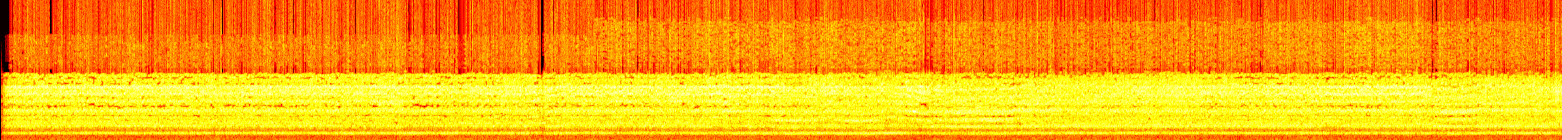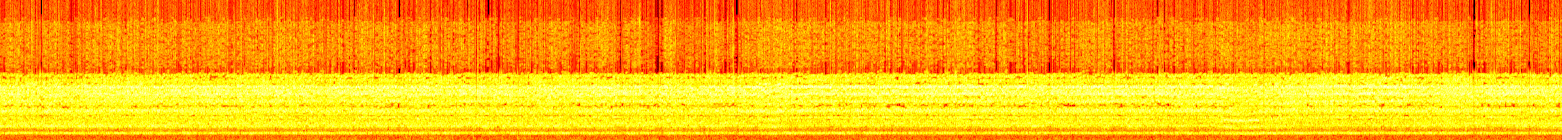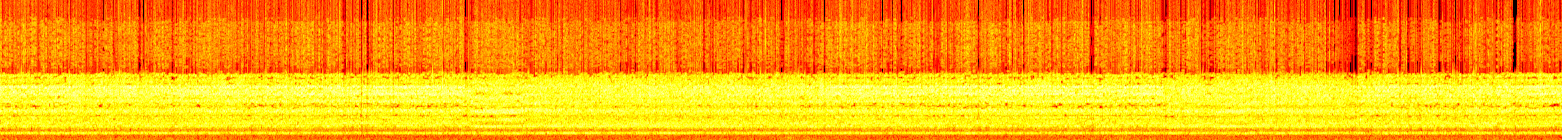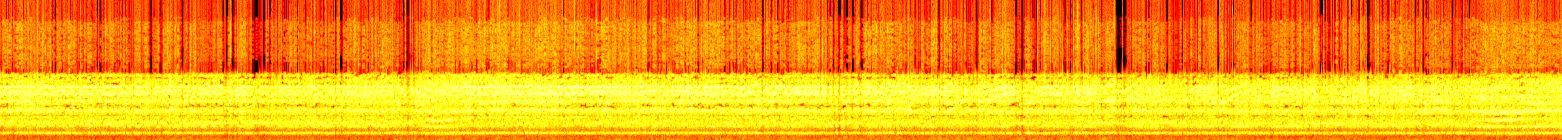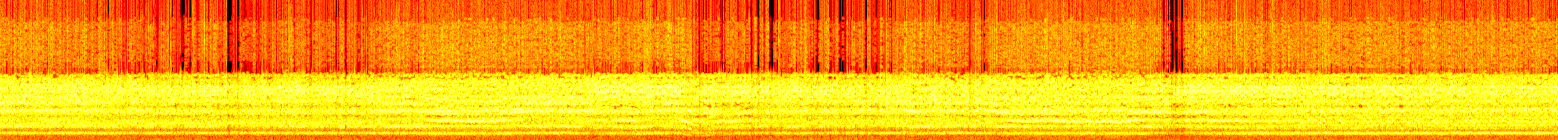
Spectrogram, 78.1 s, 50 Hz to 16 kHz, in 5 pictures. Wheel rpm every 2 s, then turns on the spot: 230, 230, 230, 230, 220, 230, 230, 230, 230, 230, 230, 230, 230, 230, 230, 230, 240, 230, 230, 240, 230, 230, 230, 230, 230, 230, 230, 240, 230, 230, 230, 230, 230, 220, 200, 230, 220, 210, 210.
none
